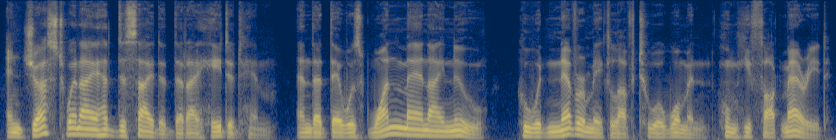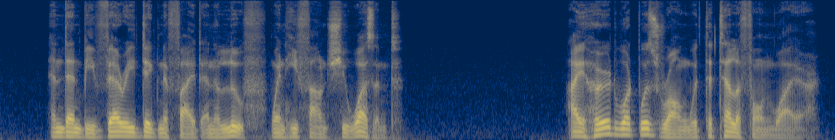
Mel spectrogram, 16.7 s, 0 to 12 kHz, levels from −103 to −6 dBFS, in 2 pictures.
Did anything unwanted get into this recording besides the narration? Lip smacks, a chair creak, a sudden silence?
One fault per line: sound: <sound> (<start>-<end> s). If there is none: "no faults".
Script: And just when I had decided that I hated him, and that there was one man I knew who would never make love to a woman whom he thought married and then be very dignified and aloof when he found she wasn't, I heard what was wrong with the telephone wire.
no faults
